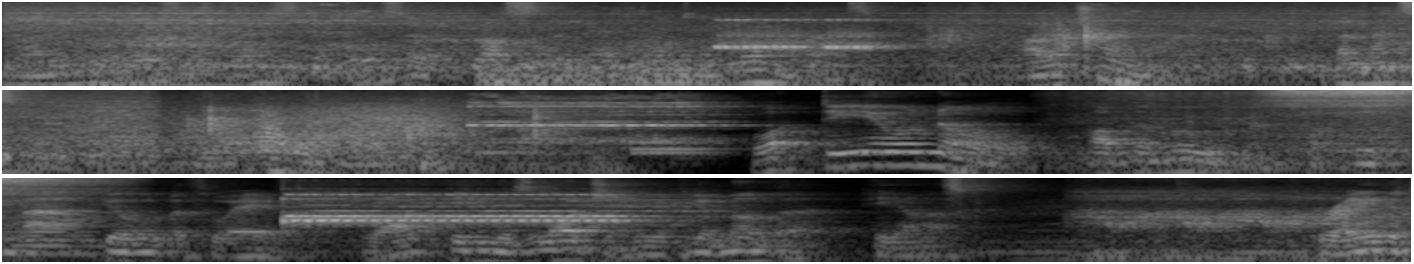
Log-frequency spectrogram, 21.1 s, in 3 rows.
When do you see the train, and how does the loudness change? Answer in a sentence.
The train can be heard from 0.0 to 9.6 s, getting quieter then louder; and briefly from 12.2 to 14.8 s.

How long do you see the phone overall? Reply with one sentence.
The phone can be heard for 5 seconds in total.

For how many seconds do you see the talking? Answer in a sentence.
You can hear the talking for 17 seconds altogether.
